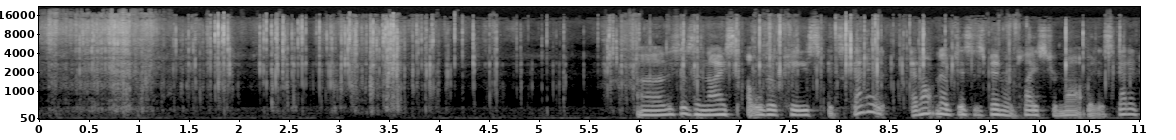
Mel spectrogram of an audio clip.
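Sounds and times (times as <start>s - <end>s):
plastic bags crinkling: 0.0s - 11.0s.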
